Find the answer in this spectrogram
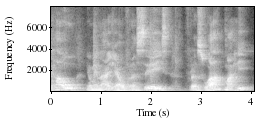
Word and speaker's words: Raoult: Ó, Raoult, pronuncia Raoult, em homenagem ao francês François-Marie Raoult.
